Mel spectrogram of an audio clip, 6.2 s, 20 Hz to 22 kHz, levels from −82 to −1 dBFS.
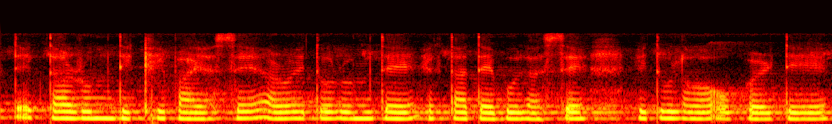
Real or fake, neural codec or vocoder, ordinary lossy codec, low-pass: real; none; MP3, 64 kbps; 7.2 kHz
